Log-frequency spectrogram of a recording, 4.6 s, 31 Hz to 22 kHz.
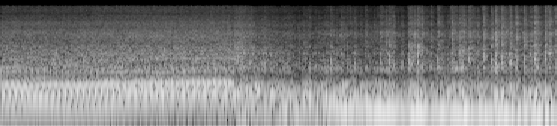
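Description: Deep V8 idle that lifts into a quick rev about two seconds in, then settles to an even, rumbling run; sounds healthy after rebuild.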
